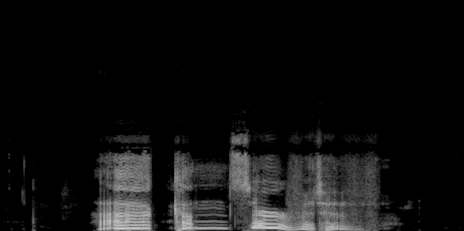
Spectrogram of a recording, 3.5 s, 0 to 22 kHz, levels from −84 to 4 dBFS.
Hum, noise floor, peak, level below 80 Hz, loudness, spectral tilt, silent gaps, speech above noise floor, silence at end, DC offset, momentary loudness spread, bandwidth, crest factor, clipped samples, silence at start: none; -69 dBFS; -2 dBFS; -56 dBFS; -23 LUFS; -4 dB/octave; none; 47 dB; 0.65 s; under 0.1%; 12 LU; 9.6 kHz; 22 dB; under 0.1%; 0.75 s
